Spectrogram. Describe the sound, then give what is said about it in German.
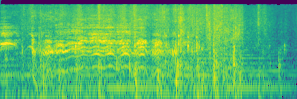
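An old, worn-out horse whinnies, a wavering, quavering cry that trails off over a steady low background rumble. “Mit diesem Gaul ist nicht mehr viel anzufangen.”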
